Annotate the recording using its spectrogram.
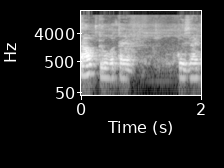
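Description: Hands rustle food in a plastic bowl.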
